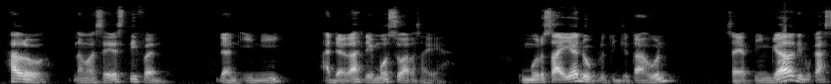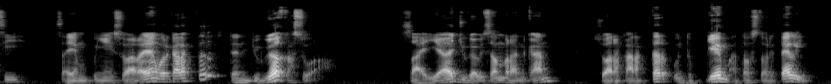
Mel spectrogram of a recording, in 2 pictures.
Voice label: BAHASA CASUAL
